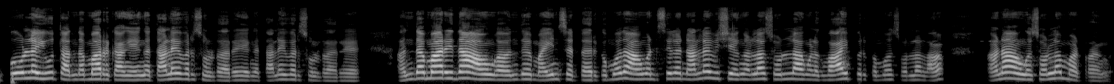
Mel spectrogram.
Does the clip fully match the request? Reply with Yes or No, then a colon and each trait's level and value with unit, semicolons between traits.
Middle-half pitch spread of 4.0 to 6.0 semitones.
No: average, 3.4 semitones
